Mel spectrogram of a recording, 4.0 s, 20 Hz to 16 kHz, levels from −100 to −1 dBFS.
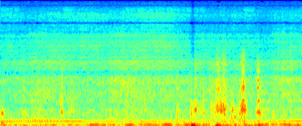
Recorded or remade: recorded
